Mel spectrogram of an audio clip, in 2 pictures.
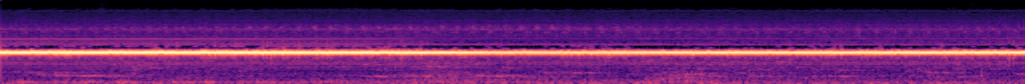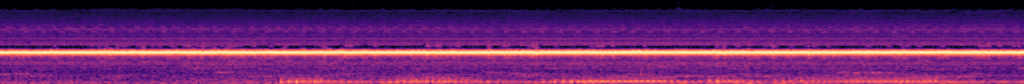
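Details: Mole cricket trill used to lure crickets into traps, a long unbroken shrill whirr at fixed pitch, joined in the later part by a low rumbling hum.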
